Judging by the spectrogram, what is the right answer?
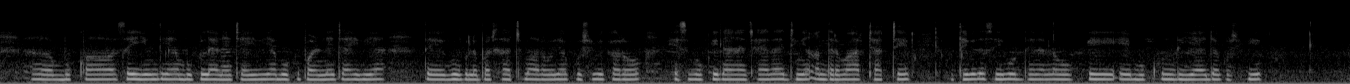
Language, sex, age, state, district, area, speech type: Dogri, female, 18-30, Jammu and Kashmir, Samba, rural, spontaneous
